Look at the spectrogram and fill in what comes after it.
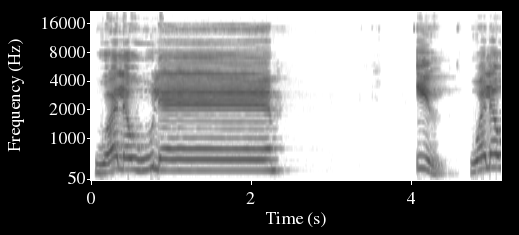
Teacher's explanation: വവിന്റെ ഉച്ചാരണം ചുണ്ട് സർക്കിൾ ആക്കി പിടിക്കുക ചുണ്ട് വട്ടത്തിൽ പിടിക്കുട്ടോ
